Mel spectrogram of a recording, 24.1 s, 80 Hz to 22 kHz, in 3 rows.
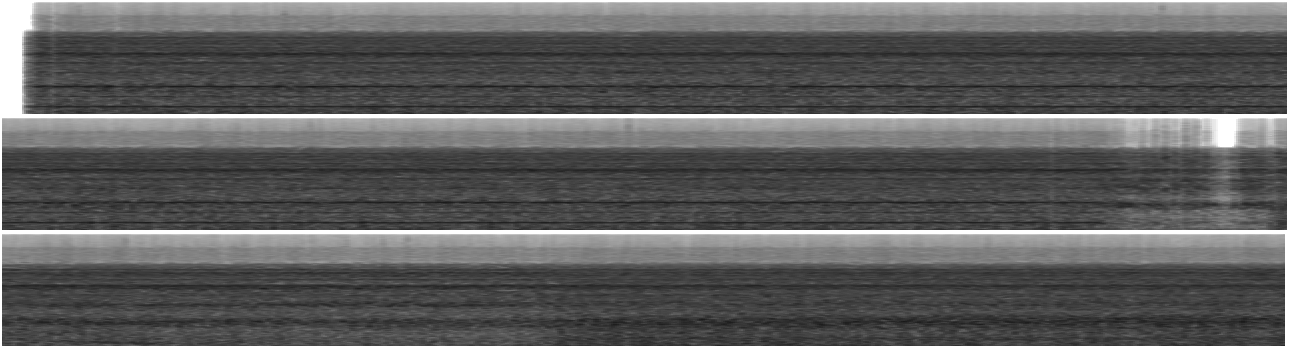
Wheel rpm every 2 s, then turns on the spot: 120, 120, 120, 120, 120, 120, 120, 120, 130, 190, 150, 120.
none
